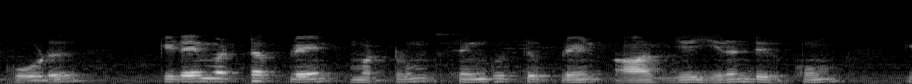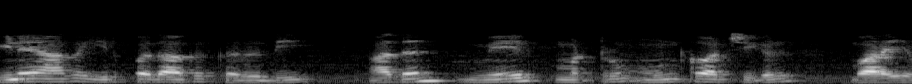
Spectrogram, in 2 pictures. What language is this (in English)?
Tamil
